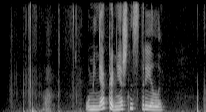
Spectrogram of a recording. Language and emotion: Russian, neutral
